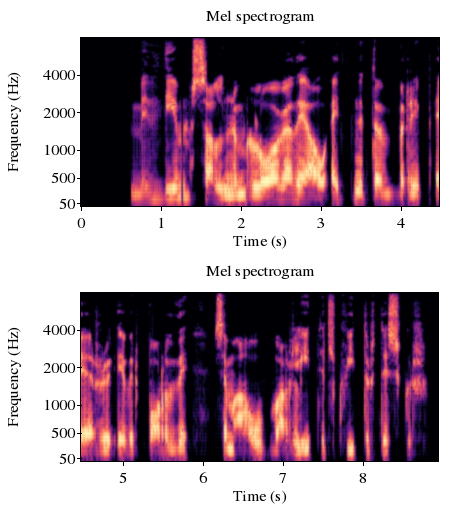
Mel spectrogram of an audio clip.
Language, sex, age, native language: Icelandic, male, 30-39, Icelandic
